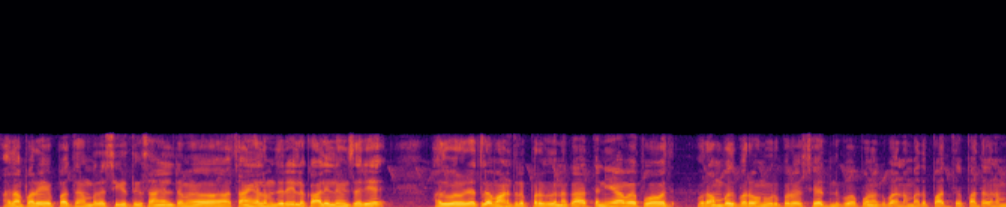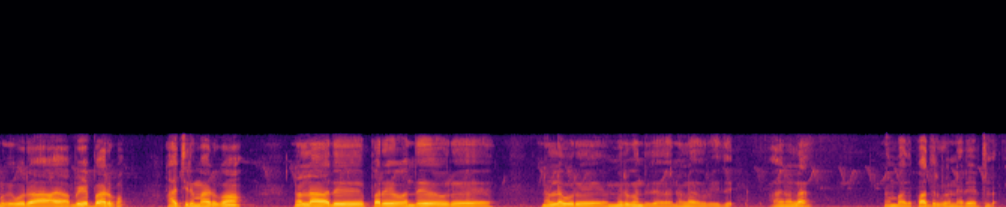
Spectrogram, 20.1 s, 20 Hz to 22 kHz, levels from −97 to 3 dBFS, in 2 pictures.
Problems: background sounds at intervals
